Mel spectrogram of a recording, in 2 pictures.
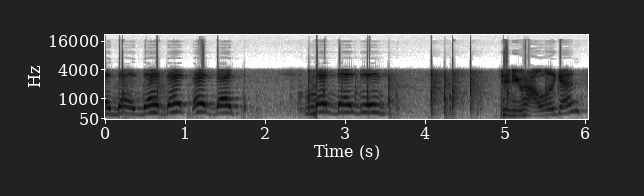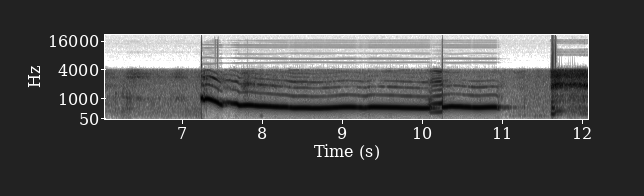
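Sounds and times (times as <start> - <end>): dog howling: 7.2 - 11.1.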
